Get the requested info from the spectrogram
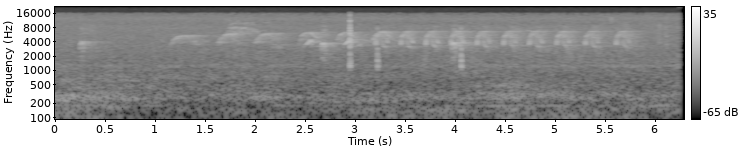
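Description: A songbird singing a fast run of about fifteen short, high, downslurred notes, three to four a second, for several seconds, over a low steady background rumble. Two sharp clicks come in the middle of the song.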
